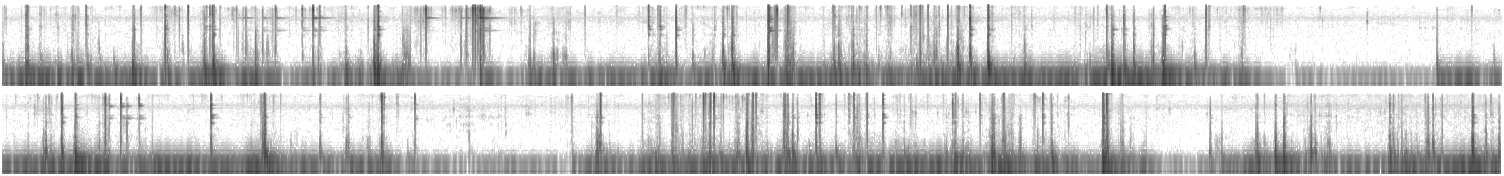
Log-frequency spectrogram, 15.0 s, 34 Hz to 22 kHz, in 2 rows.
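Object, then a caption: Silicone ear model with metal pick. A metal dental pick scrapes inside the hollow canal of the white soft silicone ear of a binaural microphone. The result is dense bursts of close, muffled scratching and clicking, heavy in low rumble, with two brief quieter pauses around 6–7 s and 10 s.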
